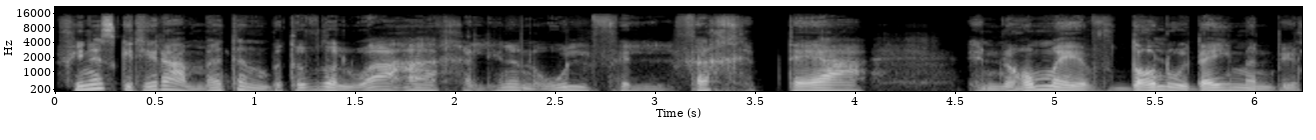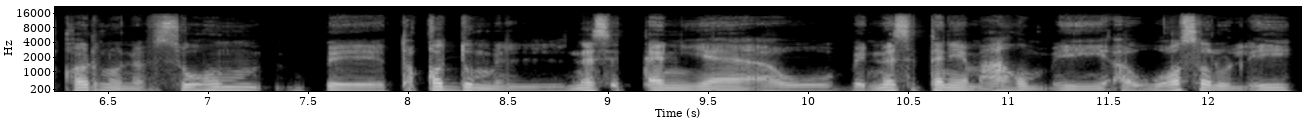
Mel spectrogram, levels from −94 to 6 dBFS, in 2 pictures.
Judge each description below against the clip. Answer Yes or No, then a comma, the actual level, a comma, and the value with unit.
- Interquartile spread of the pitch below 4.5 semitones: No, average, 5.3 semitones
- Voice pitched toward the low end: Yes, low, 115 Hz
